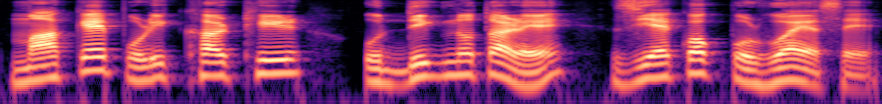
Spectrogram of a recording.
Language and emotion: Assamese, neutral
